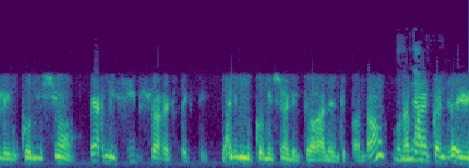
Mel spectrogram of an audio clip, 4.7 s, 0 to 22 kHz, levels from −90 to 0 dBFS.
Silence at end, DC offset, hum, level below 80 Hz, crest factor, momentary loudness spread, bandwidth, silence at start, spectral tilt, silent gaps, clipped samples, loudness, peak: 0 s; under 0.1%; none; -72 dBFS; 16 dB; 9 LU; 8 kHz; 0 s; -5.5 dB/octave; none; under 0.1%; -21 LUFS; -4 dBFS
